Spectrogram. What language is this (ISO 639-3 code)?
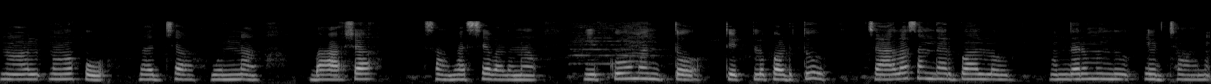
tel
